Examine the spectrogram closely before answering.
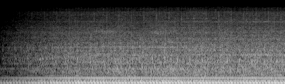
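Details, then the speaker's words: Engine after valve job (bad guides, valves and seats, newer retainers and keepers), injectors cleaned and lifters checked: catches and settles into steady, even, smooth idle with no knocks or ticks; healthy running after repair. "sounds better, right?"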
